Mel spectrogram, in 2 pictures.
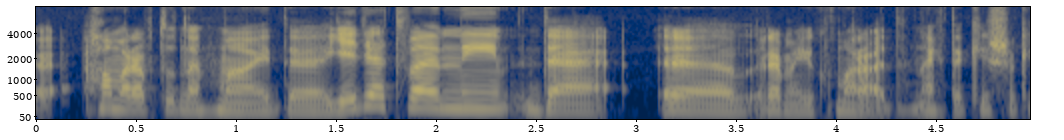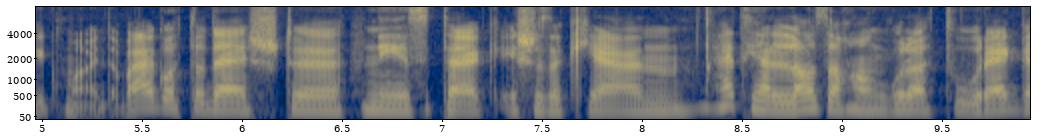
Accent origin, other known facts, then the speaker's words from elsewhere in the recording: Szeged, Csongrád-Csanád, Hungary; born there; Na, hát szülővárosom, úgyhogy csodálatos lesz.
